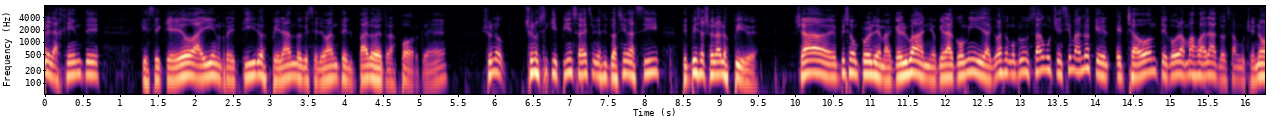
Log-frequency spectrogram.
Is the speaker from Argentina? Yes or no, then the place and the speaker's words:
yes; Argentina; No, sí, y somos argentinos.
